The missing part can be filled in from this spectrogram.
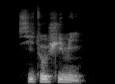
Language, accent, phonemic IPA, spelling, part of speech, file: French, France, /si.tɔ.ʃi.mi/, cytochimie, noun, LL-Q150 (fra)-cytochimie.wav
- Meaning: cytochemistry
